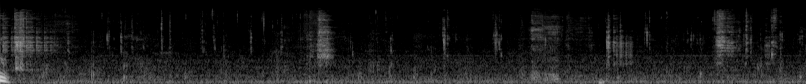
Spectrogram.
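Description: People eating: scattered short crunching and scraping sounds of chewing and of hands and a spoon working at food on plates, a second or more apart.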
